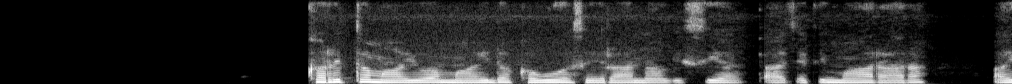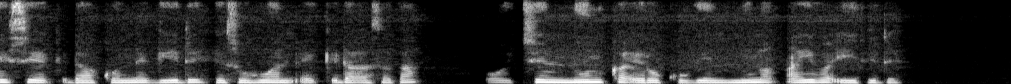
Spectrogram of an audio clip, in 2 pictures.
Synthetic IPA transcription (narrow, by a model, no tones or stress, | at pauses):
kɐɾɛt̪ːɐmaːjɔwɐmaːjɪd̪ɐkɐwʊwɐseːɾaːnaːɡɪsːɪjat̪ʼaːt͡ʃʼːɛt̪ɪmaːɾaːɾɐ | ʔɐjsːɪɛkʼːɪd̪aːkːɔnːɛɡiːd̪ɪhɛsɔɦʊwɐnɛkʼːɪd̪ɐːsɐt̪ɐ | ʔɔjt͡ʃːɪnːʊnkɐɛɾɔkːʊɡinːʊnɐʔɐjbɐʔiːt̪ɪd̪ɛ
